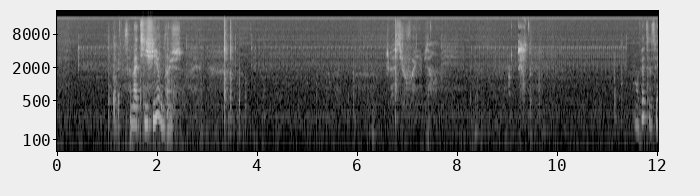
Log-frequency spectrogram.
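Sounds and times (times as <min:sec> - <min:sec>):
steady low hiss: 0:00.0 - 0:12.0
person whispering: 0:06.6 - 0:08.0.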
